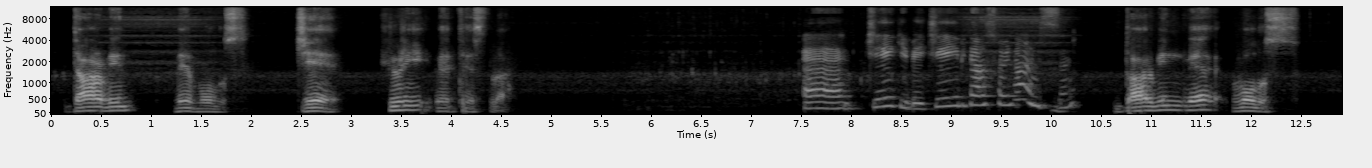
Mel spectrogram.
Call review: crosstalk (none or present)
none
